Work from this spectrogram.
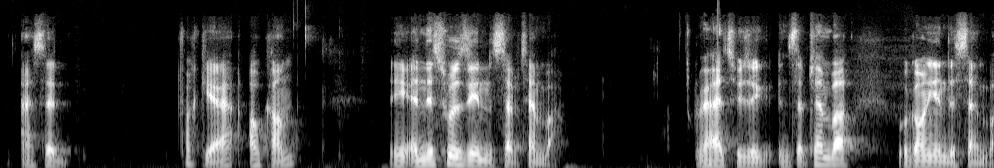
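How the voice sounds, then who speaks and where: The speaker moves at a fairly quick pace with ordinary pitch variation. Long, frequent pauses break up the speech against a quiet background. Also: man, medium pitch for a man. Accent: Australian. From Australia (Brisbane and Gold Coast, Queensland). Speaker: podcast host and self-development coach. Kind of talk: casual interview chat.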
